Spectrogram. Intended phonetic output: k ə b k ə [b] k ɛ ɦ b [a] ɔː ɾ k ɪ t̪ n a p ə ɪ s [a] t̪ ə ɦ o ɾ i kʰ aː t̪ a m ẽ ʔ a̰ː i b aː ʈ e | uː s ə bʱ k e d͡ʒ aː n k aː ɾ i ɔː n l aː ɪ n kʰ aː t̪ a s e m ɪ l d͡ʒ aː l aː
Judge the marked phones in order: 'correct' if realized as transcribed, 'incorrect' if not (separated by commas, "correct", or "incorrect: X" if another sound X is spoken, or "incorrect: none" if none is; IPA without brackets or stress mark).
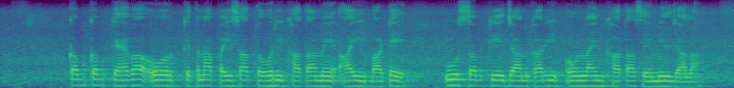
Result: correct, correct, correct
